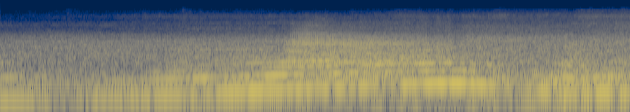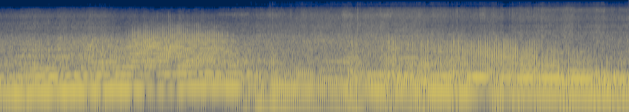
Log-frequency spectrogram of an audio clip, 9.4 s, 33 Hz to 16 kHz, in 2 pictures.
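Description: The engine of a 1945 Rolls-Royce-framed special roadster accelerating toward the listener and getting louder. Its pitch climbs, dips once about four seconds in, then climbs again and holds.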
